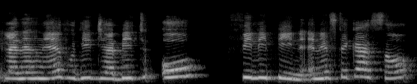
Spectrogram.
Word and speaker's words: aux Philippines: Et la dernière, vous dites, j'habite aux Philippines. En este caso, el país empieza con consonante, por ende no se pronuncia la X.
